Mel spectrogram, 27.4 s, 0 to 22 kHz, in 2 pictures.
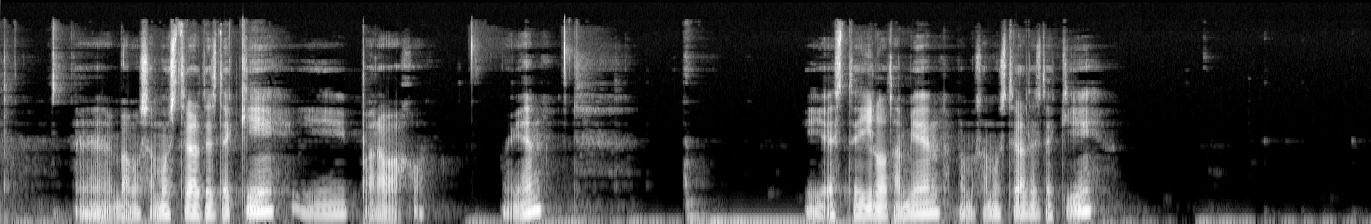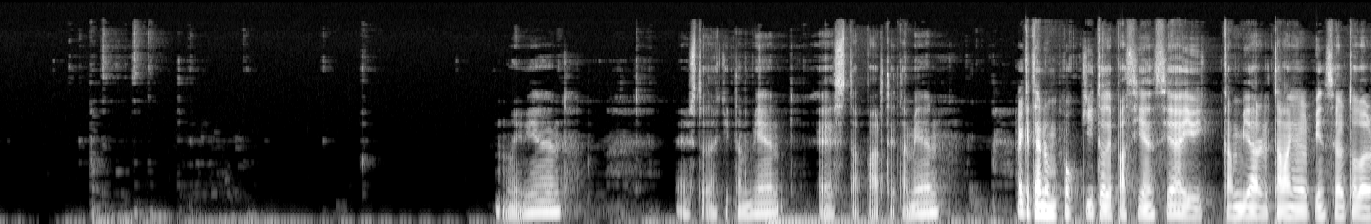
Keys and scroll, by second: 14.6 alt+super+z, 24.3 alt+super+z.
